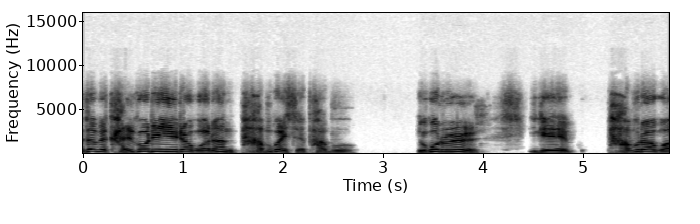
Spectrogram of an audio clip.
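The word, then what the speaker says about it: ו: 이게 바부예요. 바부. 바부라고 했을 때 요 글씨가 뭡니까? 또 비읍 부로 발음되죠. 근데 우리 와우라고 하기도 하기 때문에 이게 우 발음도 돼요. 우 발음도. 같이 요거 알고 있어야 돼요.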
